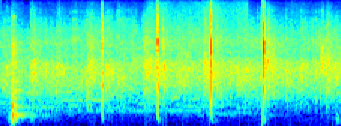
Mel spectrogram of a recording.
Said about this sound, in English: Could we clap our hands to the Lord?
